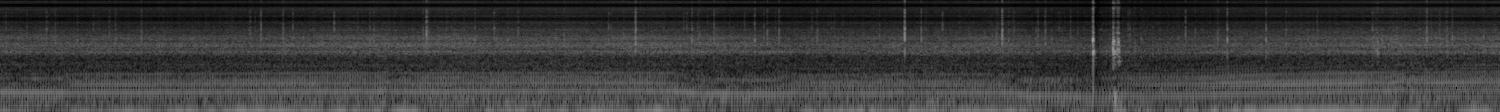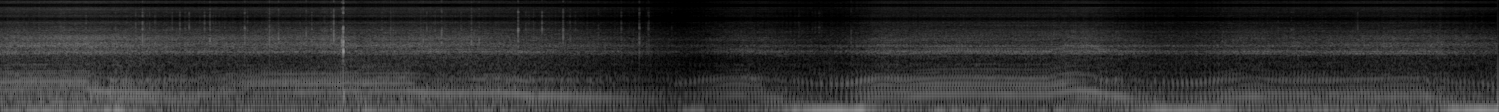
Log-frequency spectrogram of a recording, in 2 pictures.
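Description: KTM enduro motorcycle engine running under way, its pitch stepping and gliding up and down with throttle and gear changes, over a steady hiss of wind. A few sharp clicks come around the middle, and about two-thirds of the way in the engine falls off briefly before picking up again.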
